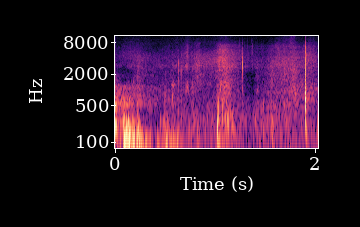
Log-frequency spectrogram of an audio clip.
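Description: Faint rustling and soft knocks of a person rolling back onto their shoulders on a wooden floor, legs swinging overhead, with one sharp click near the end.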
